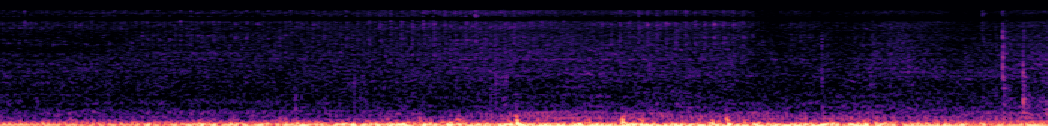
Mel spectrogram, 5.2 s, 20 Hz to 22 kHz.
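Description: Porsche 911 Turbo cabriolet's twin-turbo flat-six engine rumbling steadily at low revs as the car creeps along at walking pace.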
